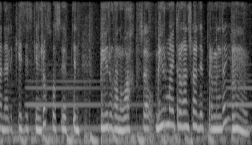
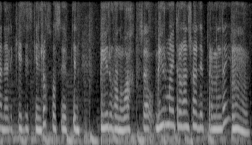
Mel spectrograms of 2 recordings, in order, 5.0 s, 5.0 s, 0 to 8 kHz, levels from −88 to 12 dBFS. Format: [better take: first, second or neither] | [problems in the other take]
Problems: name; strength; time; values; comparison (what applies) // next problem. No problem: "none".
second | background sound (Wind instrument, woodwind instrument); 18 dB below the speech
